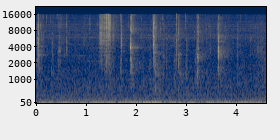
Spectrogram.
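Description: Close-miked chewing and biting of a chicken wing: irregular sharp clicks and mouth sounds.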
